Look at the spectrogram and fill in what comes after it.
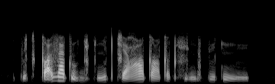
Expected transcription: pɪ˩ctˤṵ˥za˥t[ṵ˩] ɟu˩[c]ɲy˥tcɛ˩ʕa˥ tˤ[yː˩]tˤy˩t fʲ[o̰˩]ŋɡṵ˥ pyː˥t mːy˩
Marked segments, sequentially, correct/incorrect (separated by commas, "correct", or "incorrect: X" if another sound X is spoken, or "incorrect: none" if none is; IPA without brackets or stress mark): correct, correct, correct, incorrect: o˩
